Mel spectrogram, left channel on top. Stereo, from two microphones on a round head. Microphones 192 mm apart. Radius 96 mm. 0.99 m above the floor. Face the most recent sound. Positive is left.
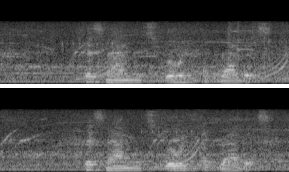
turn(degrees=10)  # may be behind; listen again after turning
